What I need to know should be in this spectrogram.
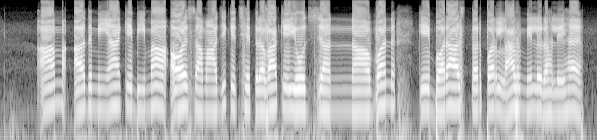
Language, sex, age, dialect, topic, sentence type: Magahi, male, 25-30, Western, banking, statement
